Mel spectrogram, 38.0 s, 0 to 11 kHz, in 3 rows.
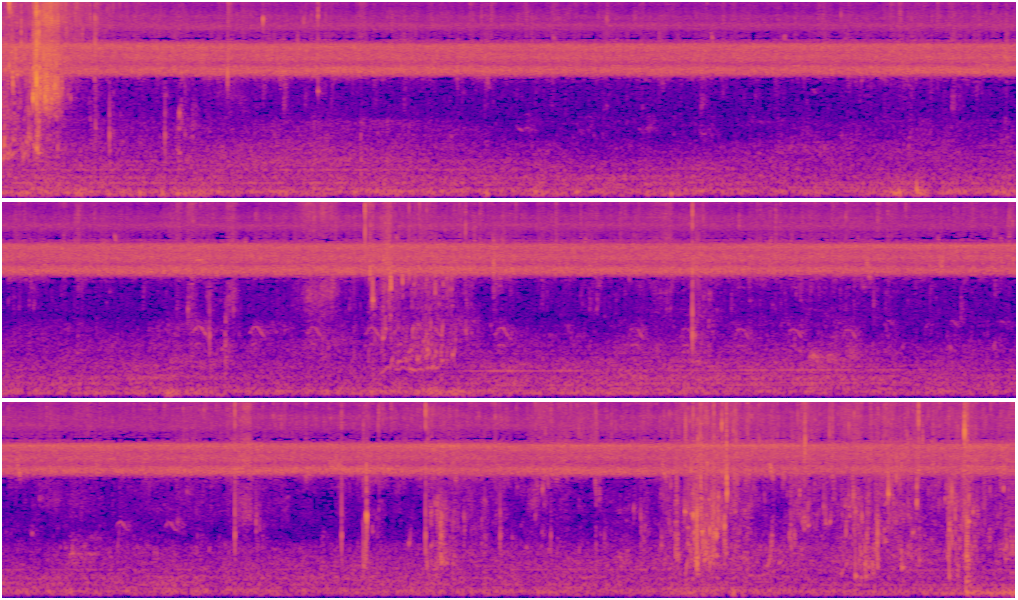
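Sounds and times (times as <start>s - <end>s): paddle splashing in water: 0.0s - 3.0s, 16.5s - 19.2s, 29.8s - 38.0s
high-pitched insect chorus: 0.0s - 38.0s.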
